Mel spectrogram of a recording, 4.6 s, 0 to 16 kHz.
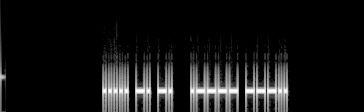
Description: Morse code, heard as a keyed tone, about 36 wpm, 700 Hz. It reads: 5NN 18
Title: CQ WW DX Contest Exchange Encore - 35wpm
